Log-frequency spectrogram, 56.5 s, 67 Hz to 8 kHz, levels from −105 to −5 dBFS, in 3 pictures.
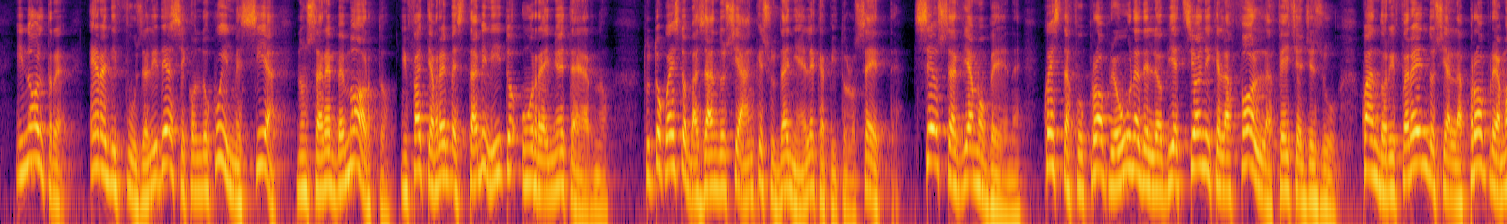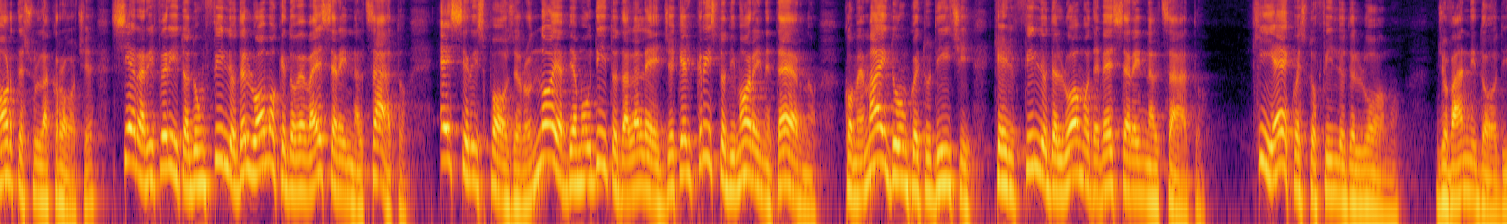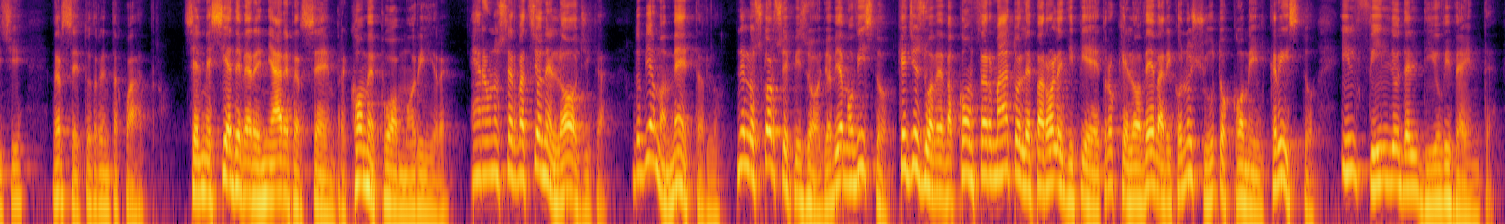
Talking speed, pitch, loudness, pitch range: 140 wpm, 140 Hz, -21 LUFS, 110-180 Hz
